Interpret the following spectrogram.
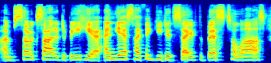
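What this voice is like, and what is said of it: Australian accent. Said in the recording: “I'm an Aussie, obviously. So if you can't tell by my accent, some people mistaken me for either a Kiwi or a British or a South African.”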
